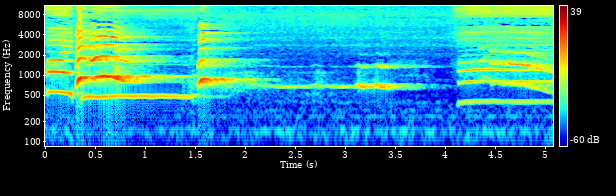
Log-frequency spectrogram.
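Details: Toy poodle singing: long sustained howled tones, a bright held note, then a lower steady tone sliding slightly upward, and a final wavering note with a faint high whine in the background.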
